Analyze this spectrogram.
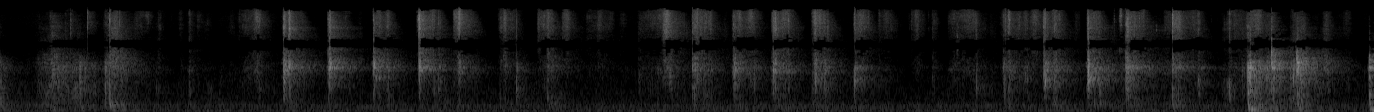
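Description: A deck of tarot cards shuffled by hand, cards slapped and flicked from one hand into the other in a quick, uneven run of soft clicks, several a second, a little denser near the end.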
